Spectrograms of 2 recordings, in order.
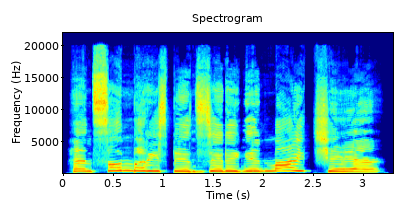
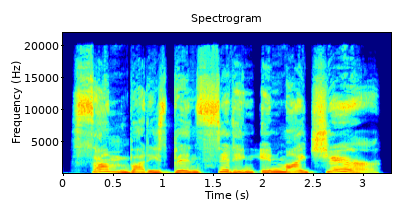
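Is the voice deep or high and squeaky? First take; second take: high and squeaky; deep. First: It is said in a shrill, squeaky voice. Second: It is said in a deep, growling voice.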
